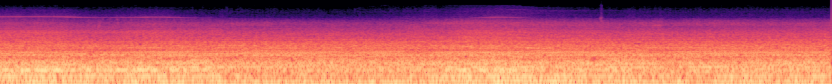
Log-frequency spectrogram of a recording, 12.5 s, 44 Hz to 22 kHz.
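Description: Heavy truck engine and road roar while overtaking in Euro Truck Simulator 2, a steady loud broadband drone with a faint high tone drifting above it, continuous throughout.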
